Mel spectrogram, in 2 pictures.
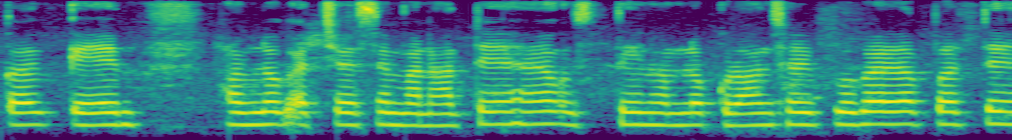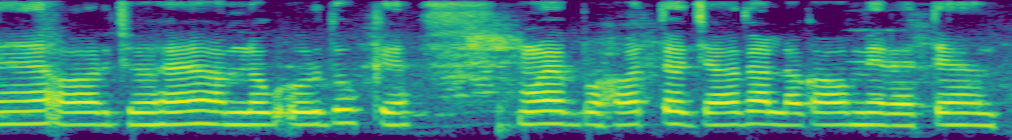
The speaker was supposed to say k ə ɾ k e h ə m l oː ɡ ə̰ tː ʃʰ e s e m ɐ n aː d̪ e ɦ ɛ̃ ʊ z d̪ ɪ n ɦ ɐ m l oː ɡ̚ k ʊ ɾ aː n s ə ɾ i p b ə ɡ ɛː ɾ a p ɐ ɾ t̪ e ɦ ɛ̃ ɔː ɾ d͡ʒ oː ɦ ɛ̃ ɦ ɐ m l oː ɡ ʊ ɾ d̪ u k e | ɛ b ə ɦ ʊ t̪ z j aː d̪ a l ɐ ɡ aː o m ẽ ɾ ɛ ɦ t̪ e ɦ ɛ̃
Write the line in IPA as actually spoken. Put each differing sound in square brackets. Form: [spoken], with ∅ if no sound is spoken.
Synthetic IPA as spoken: k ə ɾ k e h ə m l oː ɡ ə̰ tː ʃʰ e s e m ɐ n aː [t̪] e ɦ ɛ̃ ʊ [s] d̪ ɪ n ɦ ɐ m l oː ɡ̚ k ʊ ɾ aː n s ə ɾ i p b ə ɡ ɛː ɾ a p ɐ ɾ t̪ e ɦ ɛ̃ ɔː ɾ d͡ʒ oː ɦ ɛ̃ ɦ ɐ m l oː ɡ ʊ ɾ d̪ u k e | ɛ b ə ɦ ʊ t̪ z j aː d̪ a l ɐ ɡ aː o m ẽ ɾ ɛ ɦ t̪ e ɦ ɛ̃

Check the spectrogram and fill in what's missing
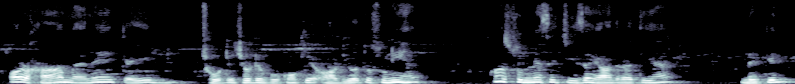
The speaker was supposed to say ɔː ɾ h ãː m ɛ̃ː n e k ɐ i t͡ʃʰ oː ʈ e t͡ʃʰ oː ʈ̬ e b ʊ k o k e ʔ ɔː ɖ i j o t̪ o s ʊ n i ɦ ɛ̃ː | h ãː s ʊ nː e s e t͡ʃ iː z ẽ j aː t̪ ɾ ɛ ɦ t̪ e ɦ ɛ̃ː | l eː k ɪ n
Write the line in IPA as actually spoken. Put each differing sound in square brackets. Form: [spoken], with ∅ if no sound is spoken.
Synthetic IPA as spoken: ɔː ɾ h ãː m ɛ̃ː n e k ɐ i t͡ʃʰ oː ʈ e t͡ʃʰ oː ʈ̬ e b ʊ k [õ] k e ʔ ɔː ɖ i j o t̪ o s ʊ n i ɦ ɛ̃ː | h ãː s ʊ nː e s e t͡ʃ iː z ẽ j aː [d̪] ɾ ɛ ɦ t̪ [i] ɦ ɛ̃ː | l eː k ɪ n

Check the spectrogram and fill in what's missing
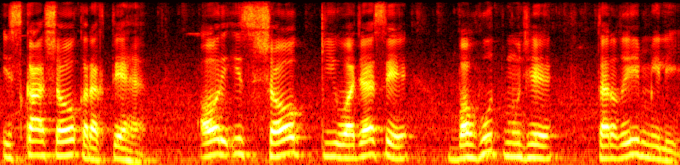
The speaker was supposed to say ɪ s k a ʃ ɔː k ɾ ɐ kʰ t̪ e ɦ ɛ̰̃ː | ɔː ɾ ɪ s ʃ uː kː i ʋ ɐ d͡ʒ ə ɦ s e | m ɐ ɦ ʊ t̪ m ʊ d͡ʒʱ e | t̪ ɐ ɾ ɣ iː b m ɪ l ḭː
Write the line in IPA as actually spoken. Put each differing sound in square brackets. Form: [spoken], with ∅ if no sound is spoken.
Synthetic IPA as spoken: ɪ s k a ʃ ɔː k ɾ ɐ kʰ t̪ e ɦ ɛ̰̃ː | ɔː ɾ ɪ s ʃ [ɔː] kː i ʋ ɐ d͡ʒ ə ɦ s e | [b] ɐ ɦ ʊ t̪ m ʊ d͡ʒʱ e | t̪ ɐ ɾ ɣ iː b m ɪ l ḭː

